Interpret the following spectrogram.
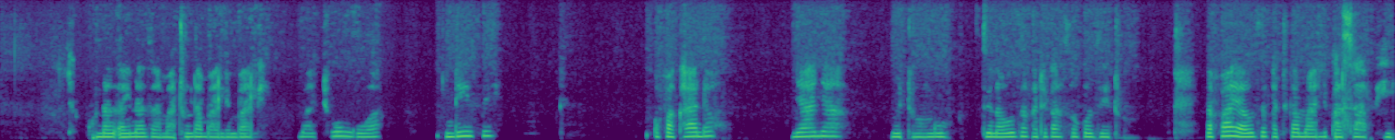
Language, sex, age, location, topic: Swahili, female, 18-24, Nakuru, finance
